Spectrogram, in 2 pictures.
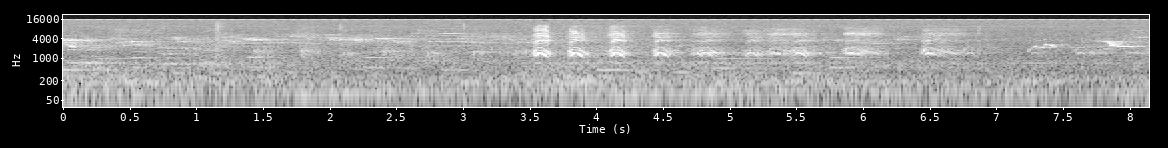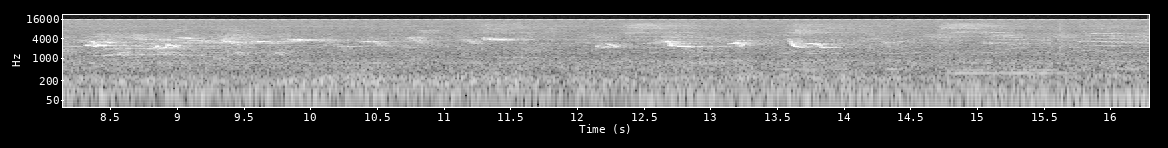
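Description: Wild birds calling: a quick run of harsh, repeated calls about three and a half seconds in, then scattered short chirps and whistled notes. A steady low background rumble runs underneath.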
